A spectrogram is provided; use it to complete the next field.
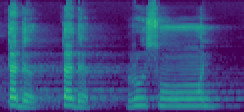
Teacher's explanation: فی الحال آپ نے اس کو قلقلہ کر کے پڑھنا ہے، اس کو ہلا کے پڑھنا ہے تھرتھراٹ سے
